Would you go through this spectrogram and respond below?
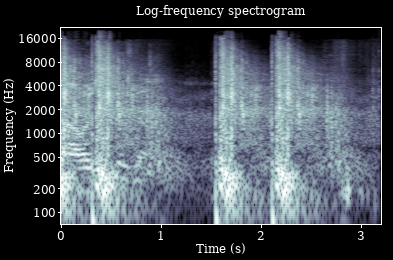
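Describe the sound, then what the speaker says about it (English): Three sharp gunshot effects ring out loud and close, one then a pause and two more in quicker succession, each with a short echoing tail and no talk over them. "Gunshot."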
